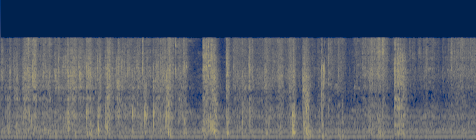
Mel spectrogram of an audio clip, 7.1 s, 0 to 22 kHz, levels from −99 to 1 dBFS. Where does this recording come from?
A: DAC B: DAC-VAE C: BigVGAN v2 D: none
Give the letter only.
C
